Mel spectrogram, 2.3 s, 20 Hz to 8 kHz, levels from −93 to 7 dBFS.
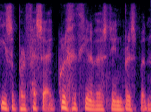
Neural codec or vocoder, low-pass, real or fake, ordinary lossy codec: vocoder, 44.1 kHz, 80 mel bands, Vocos; 7.2 kHz; fake; MP3, 64 kbps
